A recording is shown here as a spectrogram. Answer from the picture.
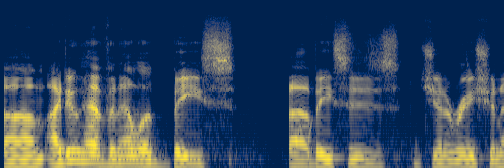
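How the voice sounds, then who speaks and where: The man's tone comes across as bright and sharp. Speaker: gaming video creator. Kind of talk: let's play gameplay commentary. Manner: halting, stumbling; casual, thinking aloud.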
